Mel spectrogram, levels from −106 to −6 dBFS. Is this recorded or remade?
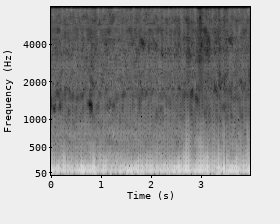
remade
